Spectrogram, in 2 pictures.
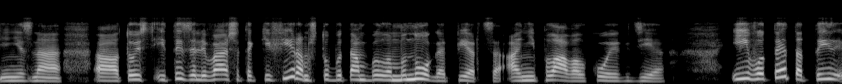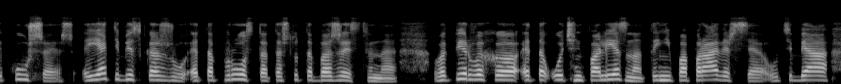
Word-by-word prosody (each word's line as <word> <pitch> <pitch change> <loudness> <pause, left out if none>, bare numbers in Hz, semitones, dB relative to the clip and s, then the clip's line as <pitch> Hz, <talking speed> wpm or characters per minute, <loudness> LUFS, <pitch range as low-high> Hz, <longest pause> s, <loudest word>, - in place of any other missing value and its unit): я 160 - -2
не 170 0 -1
знаю. 165 -3 +1 0.3
Э, 170 -1 +4
то 215 - +2
есть 220 -4 -1
и 210 - -5
ты 265 +7 -1
заливаешь 215 +1 +2
это 205 - -4
кефиром, 220 - +1
чтобы 215 +2 -4
там 215 -1 +1
было 210 0 0
много 210 -4 +4
перца, 180 -5 -3
а 175 - +1
не 190 +1 -1
плавал 175 -5 +2
кое-где. 160 -4 -6 0.7
И 260 +3 +4
вот 250 0 +2
это 315 -9 +4
ты 240 -3 0
кушаешь. 200 -11 -1
Э, 180 - -6
я 240 +5 +4
тебе 230 -2 -3
скажу, 195 -5 -2
это 190 +2 -1
просто, 220 -3 -1
это 185 +1 -4
что-то 200 +2 -4
божественное. 170 -7 -2 0.4
Во-первых, 225 +3 0
э, 205 -1 +5
это 205 +1 +1
очень 200 -2 -1
полезно. 200 -5 +2
Ты 195 - -5
не 200 0 -1
поправишься, 190 -4 +1
у 170 - -11
тебя, 200 +2 +2
200 Hz, 155 wpm, -22 LUFS, 175-220 Hz, 0.7 s, э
